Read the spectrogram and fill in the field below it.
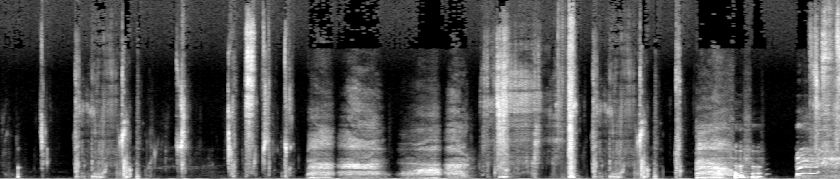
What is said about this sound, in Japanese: なんか苦しそう。美味しそうに食べてよ。よく噛んで。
